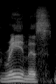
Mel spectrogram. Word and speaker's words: Ramis: Harold Ramis's name is pronounced Ramis, not Ramis.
